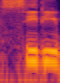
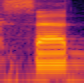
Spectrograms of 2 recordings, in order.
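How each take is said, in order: First: CD is spoken as English letter names. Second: CD is spoken the Polish way, like 'tseh-deh'. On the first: The speaker calls it wrong. "Somebody said you pronounce it wrong" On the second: The speaker calls it right. "You got to pronounce it differently"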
